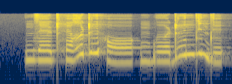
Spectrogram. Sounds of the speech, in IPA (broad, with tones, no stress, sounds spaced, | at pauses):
n z ɛː˩ ʈʰ ɛ˩ ʁ ɘ˥ ɖʱ ɘ˥ h ɔː˩ | m b ɤː˩ ɖʱ ɘ˥ n d i˥ n d ɪ˩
